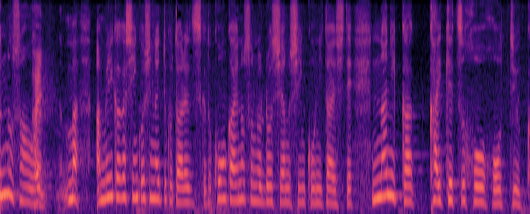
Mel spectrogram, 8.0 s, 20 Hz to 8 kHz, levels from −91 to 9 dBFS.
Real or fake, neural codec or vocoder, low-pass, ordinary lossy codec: real; none; none; none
